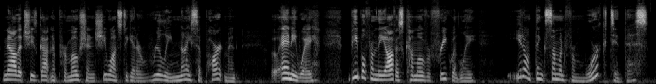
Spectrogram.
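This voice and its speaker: An actress playing a young, excitable, chatty office worker in a radio drama, gushing and earnest. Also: female voice, on the low side, moderate pace. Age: young adult.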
